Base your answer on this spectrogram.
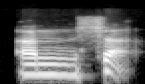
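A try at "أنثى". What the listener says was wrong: Unsa, bukan ansa. Unsa. Ya, unsa.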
